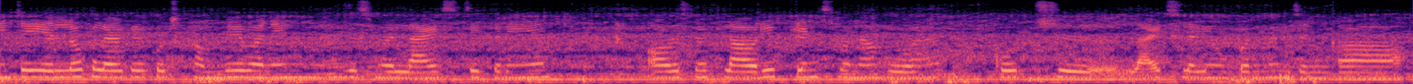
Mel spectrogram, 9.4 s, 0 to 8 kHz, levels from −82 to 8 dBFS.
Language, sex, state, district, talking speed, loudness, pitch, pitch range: Hindi, female, Chhattisgarh, Raipur, 170 wpm, -15 LUFS, 225 Hz, 210-235 Hz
